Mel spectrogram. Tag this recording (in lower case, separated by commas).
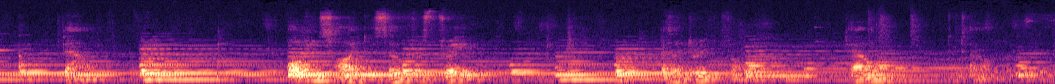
speech, music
